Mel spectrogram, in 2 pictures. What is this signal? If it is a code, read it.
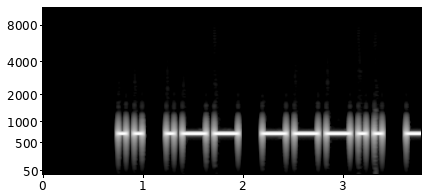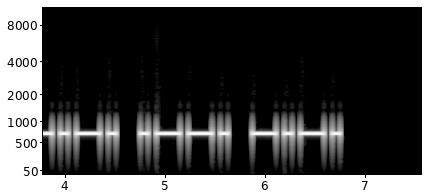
Morse code, heard as a keyed tone, about 15 wpm, 700 Hz. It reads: IW8CPC
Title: DXCC-100 Call Signs - 6 Characters - 15wpm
